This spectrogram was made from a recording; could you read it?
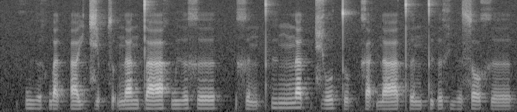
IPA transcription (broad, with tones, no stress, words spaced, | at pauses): hwɨ̤˨˩ə̯hwa˨˩t̚ ʔa˨˦jt͡ɕɛ˨˩p̚so̰˧˨ na˧nt̪aː˨˦hwɨ˨˦ə̯xəː˧ | xə˧˩n t̪ʰɨ˧ŋna˦˥t̚t͡ɕo˨˦ t̪o˨˩k̚ xa̰˧˨jnaː˨˦ t̪ʰə˧n t̪ɨ̰˧˥ə̯ xi̤˨˩ə̯sɔ˨˦ xəː˧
